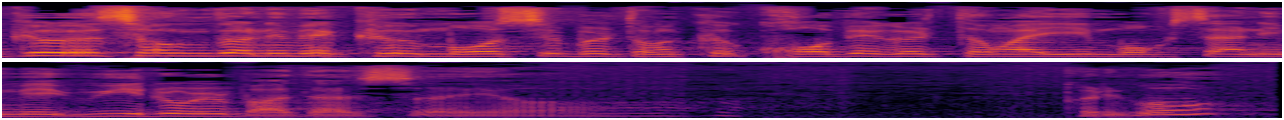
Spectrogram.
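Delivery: ordinary talk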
